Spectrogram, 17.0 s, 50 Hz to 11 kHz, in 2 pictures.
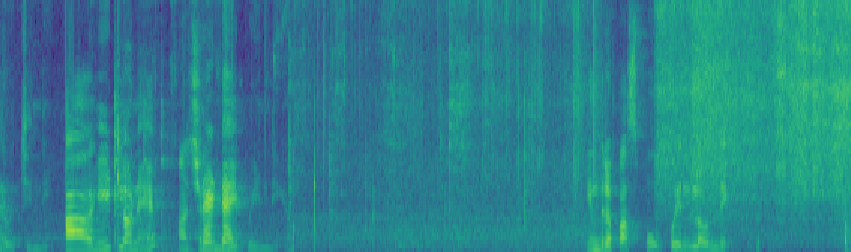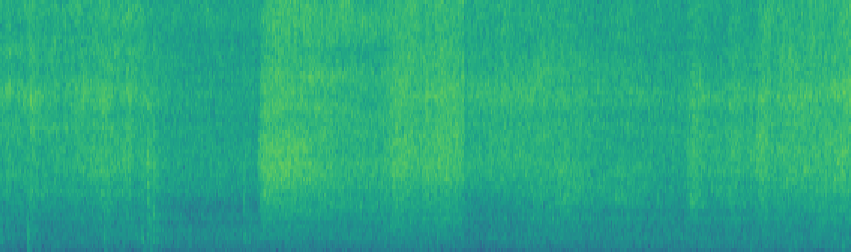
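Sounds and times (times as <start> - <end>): spices sizzling in a pan: 6.5 - 17.0.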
